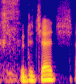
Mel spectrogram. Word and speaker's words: Buttigieg: How about Steve Buttigieg? Am I saying that right? Buttigieg? – Yeah, but just, you called him Steve Buttigieg. – Steve. – You got the hard part right and the easy part wrong.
